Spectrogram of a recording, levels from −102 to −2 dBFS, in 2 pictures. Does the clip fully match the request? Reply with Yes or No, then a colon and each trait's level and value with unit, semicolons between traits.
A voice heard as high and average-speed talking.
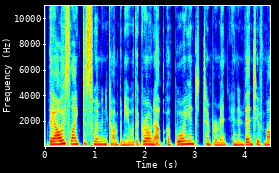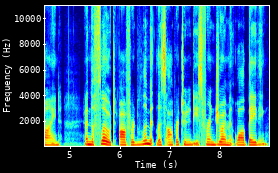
Yes: high, 210 Hz; average, 180 wpm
